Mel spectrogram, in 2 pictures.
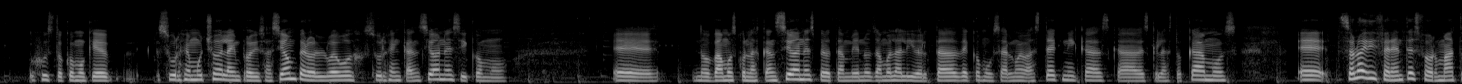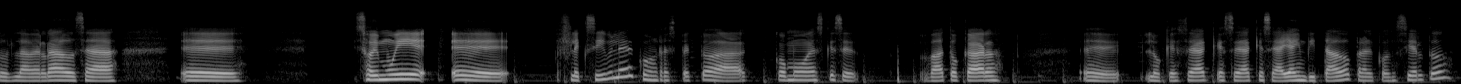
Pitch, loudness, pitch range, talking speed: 185 Hz, -28 LUFS, 175-200 Hz, 150 wpm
